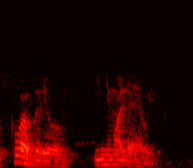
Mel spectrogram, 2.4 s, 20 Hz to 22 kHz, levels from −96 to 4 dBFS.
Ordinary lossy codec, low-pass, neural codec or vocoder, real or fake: MP3, 32 kbps; 3.6 kHz; none; real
